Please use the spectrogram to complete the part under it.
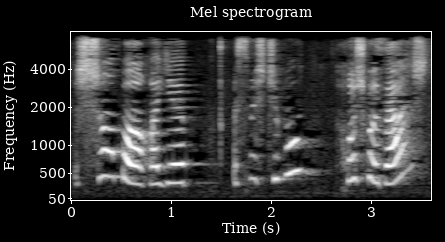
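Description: A woman reading an audiobook, voicing a coquettish, sharp-tongued older grandmother in quick, lively retorts. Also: extremely high pitch, pitched above the performer's own voice. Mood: prying. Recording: dull lo-fi audiobook recording.

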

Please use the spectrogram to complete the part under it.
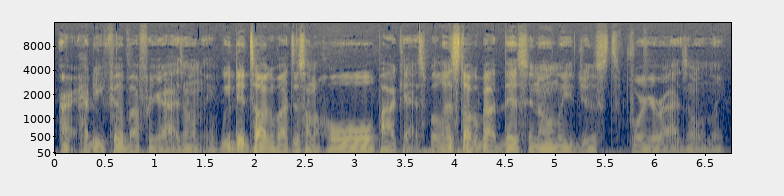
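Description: Deep gravelly New man, laid-back. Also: steady tone, fast, mellow, no room sound. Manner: laid-back, slangy storytelling. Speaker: podcast co-host. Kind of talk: casual chat.

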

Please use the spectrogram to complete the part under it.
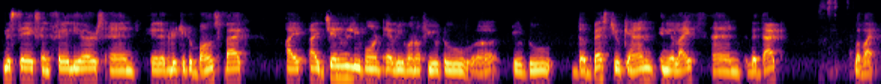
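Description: A man's voice: mid-range voice, fairly even intonation, unhurried, vocal fry, dark tone, highs cut off. A middle-aged man with an Indian accent giving earnest, unscripted advice as an interview guest, often repeating words for emphasis. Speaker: podcast guest, mentor to students.

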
